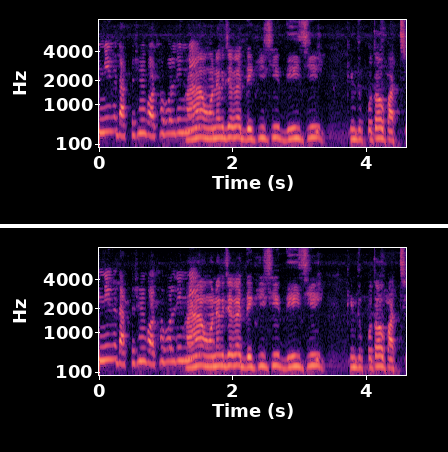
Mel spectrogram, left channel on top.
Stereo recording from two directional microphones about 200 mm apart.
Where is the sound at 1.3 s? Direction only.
10° right (ahead or behind).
